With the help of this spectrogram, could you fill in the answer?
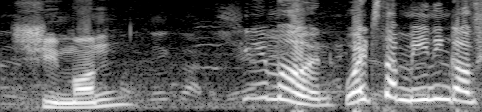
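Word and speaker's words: Szymon: It sounds like a shaman, but it's not a shame on. No, it's not sure. It's pronounced Shimon.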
